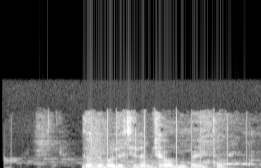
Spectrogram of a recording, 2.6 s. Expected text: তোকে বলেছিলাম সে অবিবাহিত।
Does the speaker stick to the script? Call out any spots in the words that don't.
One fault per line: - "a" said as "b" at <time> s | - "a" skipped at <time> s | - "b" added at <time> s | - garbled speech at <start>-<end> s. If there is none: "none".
none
